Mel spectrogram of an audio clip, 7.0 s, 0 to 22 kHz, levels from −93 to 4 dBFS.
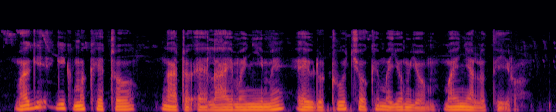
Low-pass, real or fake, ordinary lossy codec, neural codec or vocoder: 7.2 kHz; real; MP3, 96 kbps; none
